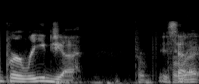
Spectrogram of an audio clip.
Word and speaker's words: pareja: Solo con tu pareja. PAREJO. Pareja. That's how you say this.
